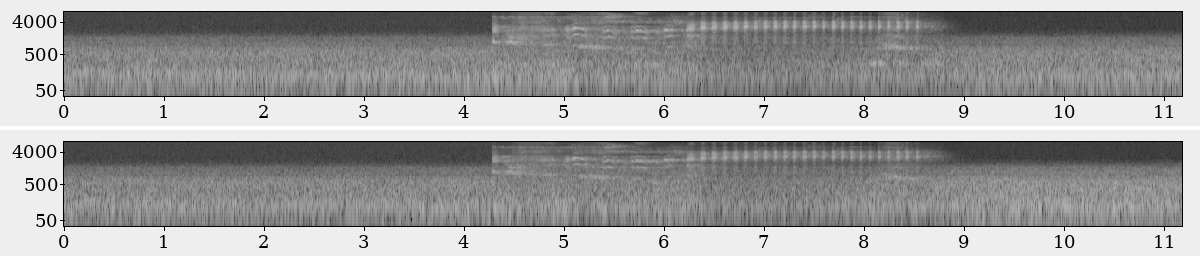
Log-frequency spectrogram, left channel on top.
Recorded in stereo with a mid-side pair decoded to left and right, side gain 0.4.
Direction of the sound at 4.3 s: 25° left.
